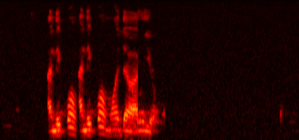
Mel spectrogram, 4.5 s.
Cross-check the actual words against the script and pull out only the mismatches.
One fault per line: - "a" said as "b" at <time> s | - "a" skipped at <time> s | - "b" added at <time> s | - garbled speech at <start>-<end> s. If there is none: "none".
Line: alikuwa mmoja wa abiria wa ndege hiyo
- "alikuwa" added at 1.2 s
- "abiria wa ndege" skipped at 2.0 s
